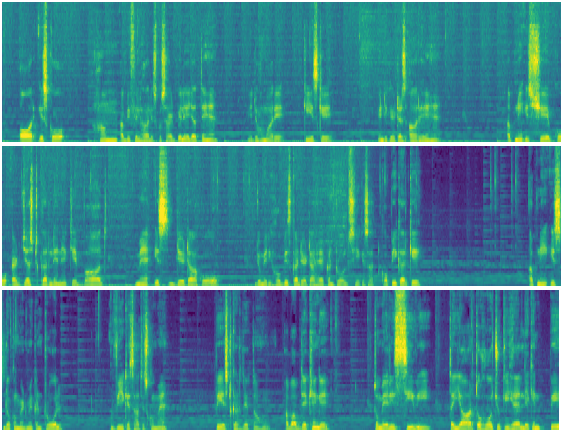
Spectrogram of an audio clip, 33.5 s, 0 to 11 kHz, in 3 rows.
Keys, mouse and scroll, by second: 6.8 click, 6.9-14.9 drag, 17.4 ctrl+a, 18.5 ctrl+c, 19.4 click, 23.6 ctrl+a, 25.2 ctrl+v, 28.6 ctrl+v, 28.8 scroll down 1, 29.6-33.3 drag, 33.3 scroll up 1.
